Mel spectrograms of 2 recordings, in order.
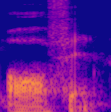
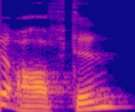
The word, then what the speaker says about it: often: say it both ways I prefer to pronounce it with the silent t i don't pronounce the T I say often I speak English very often you can say often and some people do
